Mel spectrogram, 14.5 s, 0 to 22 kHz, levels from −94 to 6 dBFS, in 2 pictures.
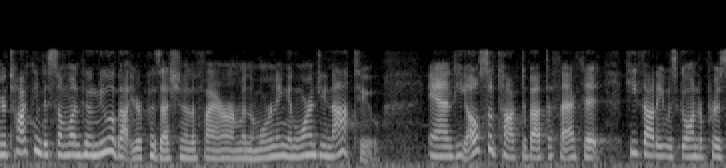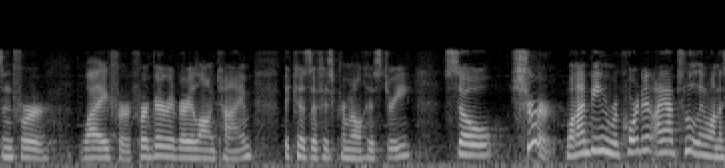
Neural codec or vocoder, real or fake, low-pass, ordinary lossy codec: codec, 16 kHz, 2 kbps, FunCodec, trained on Chinese and English, 25 frames a second; fake; 7.2 kHz; Opus, 64 kbps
